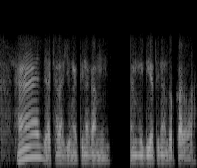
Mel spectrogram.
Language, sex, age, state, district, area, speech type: Santali, male, 45-60, West Bengal, Malda, rural, conversation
